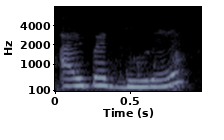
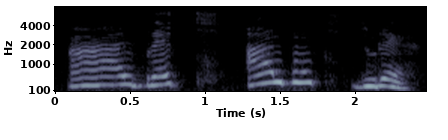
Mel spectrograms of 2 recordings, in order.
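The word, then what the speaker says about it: Albrecht Dürer: Sí, estos son los Faber-Castell de su línea Albert Durer. No sé si así se pronuncia. Los Albert Durer. Albrecht Durer. Durer. Durer. Durer. Es que la R en alemán es como más cultural y me cuesta. Y estos para mí en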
